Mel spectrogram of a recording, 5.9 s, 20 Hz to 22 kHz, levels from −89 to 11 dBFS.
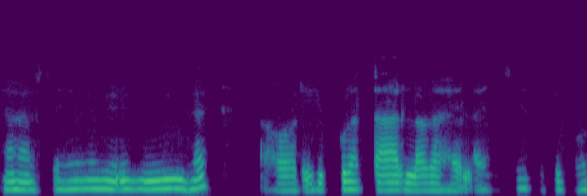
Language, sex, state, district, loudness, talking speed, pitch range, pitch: Hindi, female, Bihar, Purnia, -26 LUFS, 100 wpm, 150-170 Hz, 165 Hz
